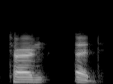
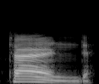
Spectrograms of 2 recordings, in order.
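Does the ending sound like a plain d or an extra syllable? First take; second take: extra syllable; plain d. First: The ending is said as an extra syllable. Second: The ending is said as a plain d. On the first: The speaker calls it wrong. "you don't say turn id" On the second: The speaker calls it right. "We say turned"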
